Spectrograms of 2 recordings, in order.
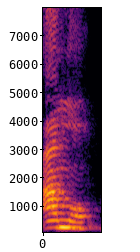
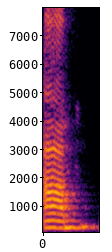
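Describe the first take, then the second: First: The final consonant is bounced with an echo vowel. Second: The final consonant stops cleanly with no echo vowel. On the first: The speaker calls it wrong. "এরকম বলে" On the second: The speaker calls it right. "এরকম বলতে হবে।"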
